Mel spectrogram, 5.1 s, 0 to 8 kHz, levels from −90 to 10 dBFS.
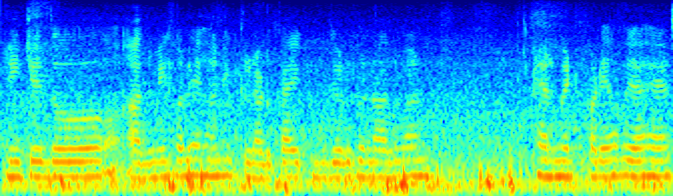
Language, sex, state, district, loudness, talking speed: Punjabi, female, Punjab, Fazilka, -17 LUFS, 130 wpm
